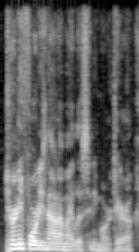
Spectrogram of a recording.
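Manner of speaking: ordinary delivery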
